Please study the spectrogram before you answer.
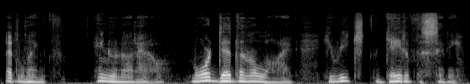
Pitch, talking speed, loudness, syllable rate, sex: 120 Hz, 215 wpm, -18 LUFS, 5.3 syllables/s, male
